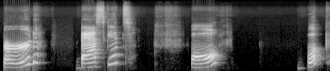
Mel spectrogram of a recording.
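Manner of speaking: slow, clear word-by-word reading; name each word for children; teaching word list. Shown as a demonstration. Reader teaches children B words, clear and slow. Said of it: "teaching B words".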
